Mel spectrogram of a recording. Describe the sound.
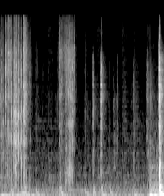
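A tarot card deck is cut and shuffled, producing quick papery riffles and flutters throughout, with a sharp, louder snap at the end.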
